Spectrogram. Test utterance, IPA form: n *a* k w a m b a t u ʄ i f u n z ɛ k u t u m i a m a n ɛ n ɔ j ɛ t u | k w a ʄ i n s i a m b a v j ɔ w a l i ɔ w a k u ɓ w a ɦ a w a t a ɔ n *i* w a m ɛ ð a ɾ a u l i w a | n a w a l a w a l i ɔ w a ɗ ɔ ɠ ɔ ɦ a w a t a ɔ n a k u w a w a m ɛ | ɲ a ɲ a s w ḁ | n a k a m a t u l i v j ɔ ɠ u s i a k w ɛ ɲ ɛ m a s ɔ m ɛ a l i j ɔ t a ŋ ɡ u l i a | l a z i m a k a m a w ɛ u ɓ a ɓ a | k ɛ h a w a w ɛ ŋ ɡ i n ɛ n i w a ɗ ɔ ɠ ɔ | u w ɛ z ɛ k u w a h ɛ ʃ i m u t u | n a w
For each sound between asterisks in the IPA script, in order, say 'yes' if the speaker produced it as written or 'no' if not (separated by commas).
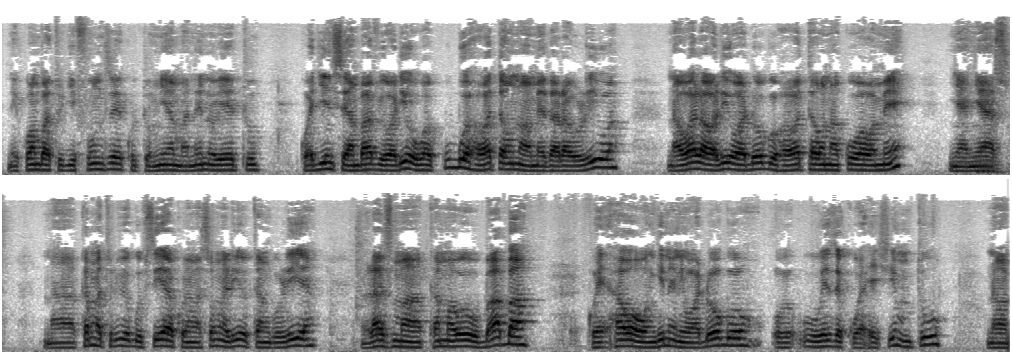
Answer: no, no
